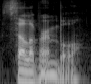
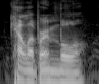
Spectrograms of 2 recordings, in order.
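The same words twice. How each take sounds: First: The name begins with a soft S sound. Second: The name begins with a hard K sound. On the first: "rather than Celebrimbor" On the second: "Where it's like a Ke, like Celebrimbor"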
